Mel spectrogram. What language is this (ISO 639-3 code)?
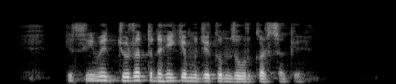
urd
